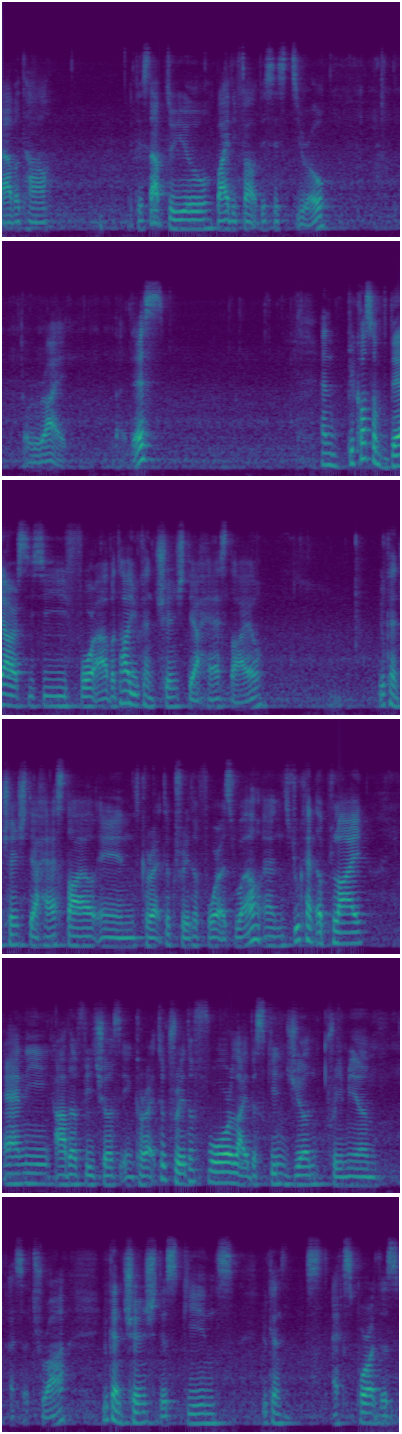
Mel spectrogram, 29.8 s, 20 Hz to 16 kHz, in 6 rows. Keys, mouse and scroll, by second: 1.0 click, 3.3 0, 4.3-4.8 scroll down 15, 4.8 x, 5.2 c, 6.5 drag, 6.8 x, 7.1-8.6 drag, 8.7-9.1 scroll up 8, 9.1-9.9 scroll down 7, 10.0-11.5 typing, 11.1 click, 11.8 click, 12.0 click, 12.6-13.6 scroll, 13.8 click, 14.4-14.9 scroll, 15.5 click, 16.6 click, 16.8 click, 17.7 scroll down 6, 18.2 click, 18.4 typing, 19.2 right click, 19.8 click, 19.9 click, 20.5-21.5 typing, 20.9 right click, 22.0-24.3 drag, 24.3 right click, 24.5-29.2 drag, 29.2 scroll down 3, 29.5 scroll.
